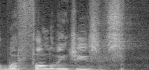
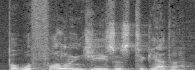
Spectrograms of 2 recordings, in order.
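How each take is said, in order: First: Said in the usual way. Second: Together weighted as the key word; following Jesus together, leaning into together; stress on together. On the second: Shown as a demonstration. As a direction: land on together.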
